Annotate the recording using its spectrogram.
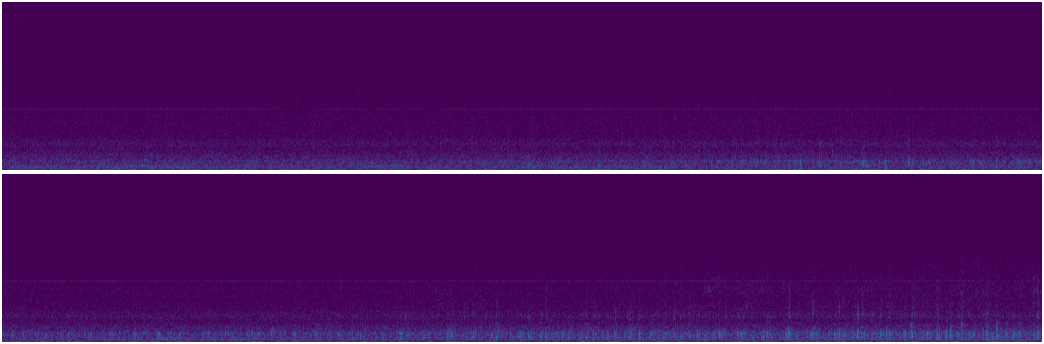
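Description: Horses' hooves thud on a dirt track as trotters race past at a distance.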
